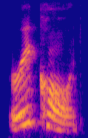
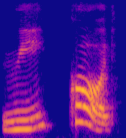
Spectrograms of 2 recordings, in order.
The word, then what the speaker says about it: record: Now, the first example I gave was this record and record. And this one, you see, it's the same word as you said. It's the same word. But now here we have record. Okay. Capital, capital E. So it means the stress is on re re.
